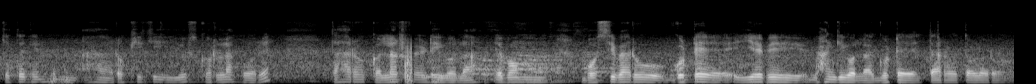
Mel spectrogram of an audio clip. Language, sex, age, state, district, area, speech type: Odia, male, 18-30, Odisha, Koraput, urban, spontaneous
